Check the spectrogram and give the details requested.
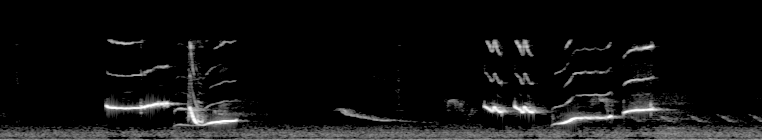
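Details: An excited male yellow-fronted canary gives two short phrases of clear, high whistles, some sliding downward, others rising, separated by about a second of near silence over faint low hum.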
